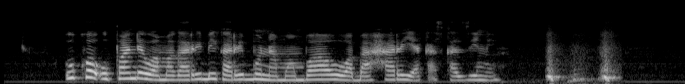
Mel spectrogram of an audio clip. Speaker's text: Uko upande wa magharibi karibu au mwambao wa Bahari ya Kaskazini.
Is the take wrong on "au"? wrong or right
wrong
